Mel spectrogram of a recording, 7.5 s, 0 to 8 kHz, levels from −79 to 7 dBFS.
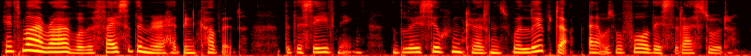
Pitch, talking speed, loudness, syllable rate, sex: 205 Hz, 230 wpm, -20 LUFS, 6.8 syllables/s, female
